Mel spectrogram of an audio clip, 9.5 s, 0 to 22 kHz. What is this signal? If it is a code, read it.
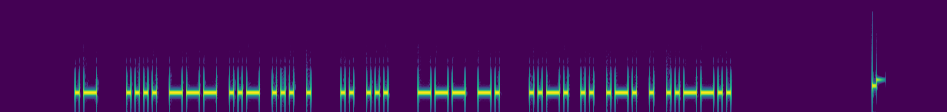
Morse code, heard as a keyed tone, about 28 wpm, 700 Hz. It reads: A HOUSE IS ON FIRE?
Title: Sentences from Top 400 Words 28wpm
